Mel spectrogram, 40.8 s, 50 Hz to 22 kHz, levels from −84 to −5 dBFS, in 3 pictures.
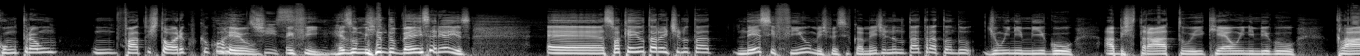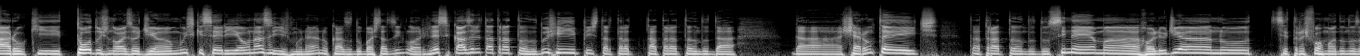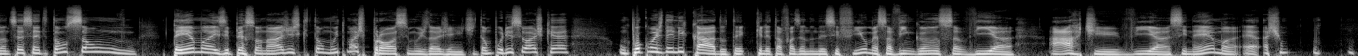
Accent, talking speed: Brazilian, 170 wpm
